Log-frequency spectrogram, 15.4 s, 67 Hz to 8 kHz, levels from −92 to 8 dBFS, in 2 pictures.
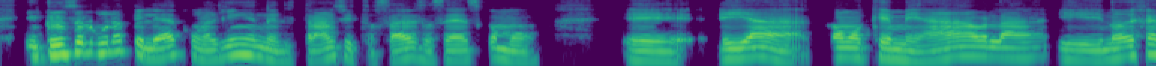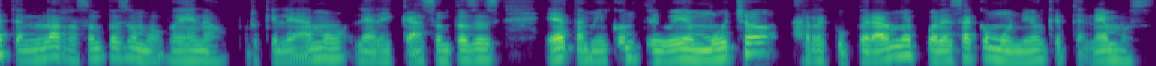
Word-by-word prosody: incluso 155 Hz, +5 st, +5 dB
alguna 185 Hz, +2 st, +1 dB
pelea 130 Hz, -5 st, +3 dB
con 155 Hz, -9 st, -6 dB
alguien 145 Hz, +10 st, 0 dB
en 140 Hz, -5 st, -1 dB
el 100 Hz, -3 st, -6 dB
tránsito, -, -, -3 dB
sabes, 125 Hz, -2 st, +1 dB
o 100 Hz, -, -7 dB
sea, 105 Hz, +2 st, +1 dB
es 110 Hz, -, -4 dB
como, 105 Hz, -6 st, -3 dB, 0.5 s
eh, 105 Hz, -, -1 dB, 0.2 s
ella 130 Hz, +3 st, +3 dB
como 130 Hz, -1 st, +2 dB
que 125 Hz, -2 st, +3 dB
me 105 Hz, -4 st, -1 dB
habla 135 Hz, +2 st, +2 dB
y 110 Hz, -2 st, -4 dB
no 125 Hz, +2 st, +3 dB
deja 150 Hz, +3 st, +2 dB
de 160 Hz, -, +2 dB
tener 110 Hz, -5 st, -5 dB
la 140 Hz, +1 st, +3 dB
razón, 120 Hz, +2 st, -7 dB
pues, 130 Hz, -1 st, -6 dB
como 110 Hz, -6 st, -5 dB
bueno, 105 Hz, -1 st, -5 dB
porque -, -, -12 dB
le -, -, -3 dB
amo, 125 Hz, +2 st, -3 dB
le 105 Hz, -2 st, -3 dB
haré 100 Hz, +1 st, -7 dB
caso. 110 Hz, -, -2 dB
Entonces, 110 Hz, +2 st, -1 dB, 0.3 s
ella -, -, +8 dB
también 105 Hz, 0 st, -5 dB
contribuye 120 Hz, -3 st, +1 dB
mucho 130 Hz, +12 st, +2 dB
a -, -, -8 dB
recuperarme 150 Hz, +3 st, +2 dB
por 125 Hz, -8 st, 0 dB
esa 105 Hz, +5 st, 0 dB
comunión 110 Hz, -4 st, -2 dB
que -, -, -8 dB
tenemos. 105 Hz, -1 st, -4 dB
120 Hz, 185 wpm, -24 LUFS, 105-135 Hz, 0.5 s, ella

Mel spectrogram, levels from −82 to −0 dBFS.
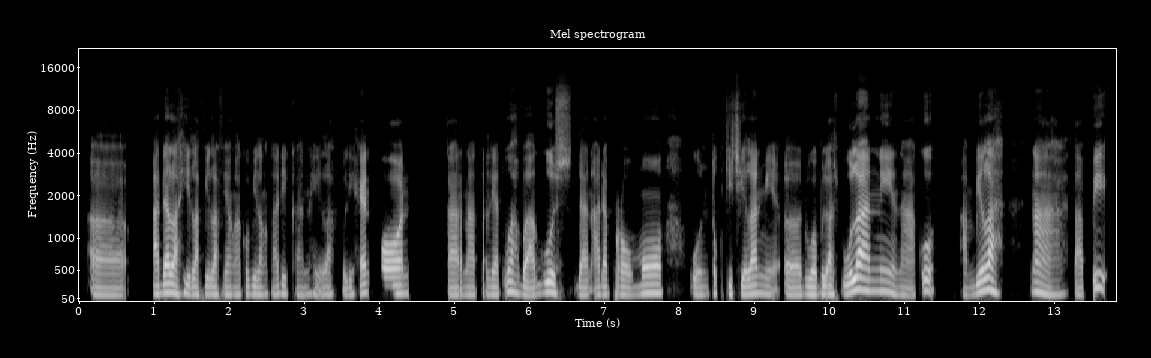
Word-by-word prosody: eee, 110 Hz, -1 st, -2 dB, 0.4 s
adalah 135 Hz, 0 st, +5 dB
khilaf 120 Hz, -3 st, -1 dB
khilaf 120 Hz, -1 st, -1 dB
yang 115 Hz, 0 st, -4 dB
aku 115 Hz, +1 st, -5 dB
bilang 120 Hz, 0 st, -4 dB
tadi 125 Hz, +2 st, -4 dB
kan. 115 Hz, 0 st, -10 dB
Khilaf 120 Hz, 0 st, -6 dB
beli 115 Hz, +1 st, -5 dB
handphone 130 Hz, -1 st, +3 dB, 0.5 s
karena 115 Hz, 0 st, -2 dB
terlihat, 120 Hz, 0 st, -4 dB
“Wah 160 Hz, -2 st, +2 dB
bagus,” 130 Hz, +4 st, +1 dB
dan 115 Hz, -2 st, -1 dB
ada 120 Hz, +1 st, -1 dB
promo 135 Hz, +6 st, +1 dB, 0.3 s
untuk 120 Hz, 0 st, -4 dB
cicilan 130 Hz, +2 st, +1 dB
mi 125 Hz, -1 st, -4 dB
eee, 115 Hz, -1 st, -1 dB
12 120 Hz, 0 st, +2 dB
bulan 170 Hz, +5 st, +6 dB
nih. 165 Hz, -5 st, 0 dB
Nah, 115 Hz, -3 st, -5 dB
aku 170 Hz, +6 st, 0 dB, 0.4 s
ambillah. 150 Hz, -, +4 dB, 0.5 s
Nah, 120 Hz, -7 st, 0 dB
tapi 185 Hz, -, -2 dB
120 Hz, 135 wpm, -23 LUFS, 115-135 Hz, 0.5 s, bulan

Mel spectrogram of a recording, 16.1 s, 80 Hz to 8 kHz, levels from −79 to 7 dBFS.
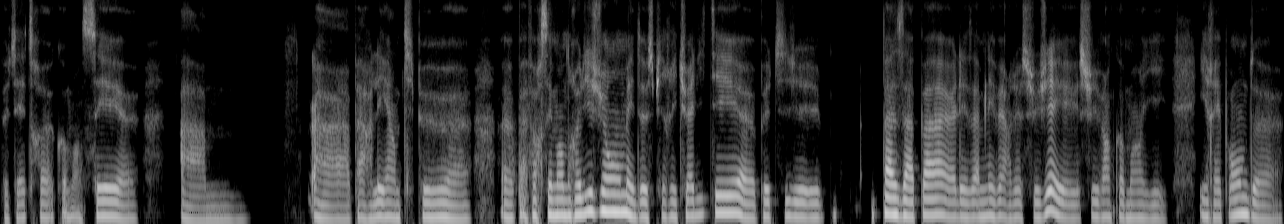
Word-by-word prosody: peut-être, 135 Hz, +2 st, -8 dB
heu, -, -, -10 dB
commencer, 150 Hz, +1 st, 0 dB
heu, 130 Hz, 0 st, -7 dB, 0.5 s
à, 120 Hz, -2 st, -5 dB
mmh 125 Hz, 0 st, -9 dB, 1.0 s
à 130 Hz, -2 st, -3 dB
parler 135 Hz, +2 st, -1 dB
un 140 Hz, -1 st, -1 dB
petit -, -, -8 dB
peu, 145 Hz, -, -4 dB, 0.3 s
heu 130 Hz, 0 st, -3 dB, 0.4 s
heu, 135 Hz, -1 st, -1 dB
pas 165 Hz, -2 st, -3 dB
forcément 160 Hz, +1 st, +3 dB
de 155 Hz, -, +3 dB
religion, 190 Hz, +4 st, +6 dB
mais 175 Hz, -5 st, +6 dB
de 145 Hz, +1 st, +1 dB
spiritualité, 160 Hz, +6 st, +1 dB
heu, 140 Hz, -2 st, 0 dB
petit 145 Hz, -1 st, -3 dB, 0.8 s
pas 165 Hz, -3 st, +6 dB
à 150 Hz, -1 st, +4 dB
pas, 165 Hz, -1 st, +2 dB
heu, -, -, -6 dB
les 145 Hz, -1 st, -2 dB
amener 150 Hz, +1 st, -1 dB
vers 145 Hz, -2 st, -5 dB
le 145 Hz, 0 st, -4 dB
sujet 145 Hz, -2 st, 0 dB
et -, -, -8 dB
suivant 145 Hz, 0 st, -3 dB
comment 135 Hz, 0 st, -6 dB
ils 130 Hz, -1 st, -9 dB, 0.4 s
ils 155 Hz, -, -3 dB
répondent, 155 Hz, +4 st, -1 dB
heu 130 Hz, -2 st, -5 dB
145 Hz, 140 wpm, -20 LUFS, 135-160 Hz, 1.0 s, religion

